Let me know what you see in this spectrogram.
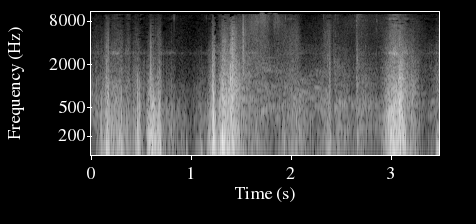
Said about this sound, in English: let me shut this door here because they're going to get louder in a second. I can't stand people being louder than me.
